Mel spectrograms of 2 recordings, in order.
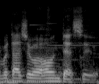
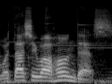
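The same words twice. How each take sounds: First: The final vowel of desu is pronounced. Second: The final vowel of desu is dropped. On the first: "I don't really say" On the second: "you really just hear des. So I would say"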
